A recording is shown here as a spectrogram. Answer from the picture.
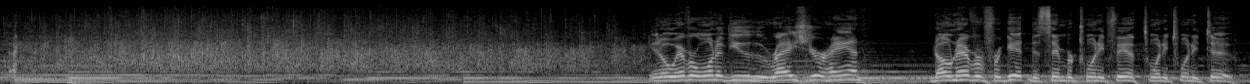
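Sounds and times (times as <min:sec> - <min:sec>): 
audience clapping: 0:00.0 - 0:07.1
speech: 0:06.5 - 0:12.4.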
